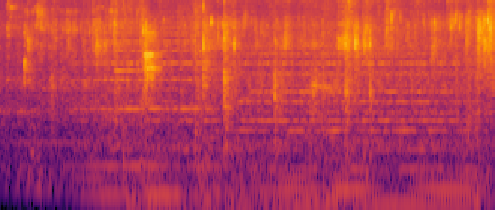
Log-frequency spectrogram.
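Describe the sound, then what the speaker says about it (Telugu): Fish pieces fry in hot oil in a pan, giving a steady, close sizzle with light crackles and pops throughout, no voices. "చేప ముక్కలు బాగా ఫ్రై అయ్యాయండి"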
